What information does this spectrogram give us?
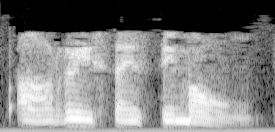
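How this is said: The name is said with a French pronunciation. "it's pronounced Henri Saint-Simon in French"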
